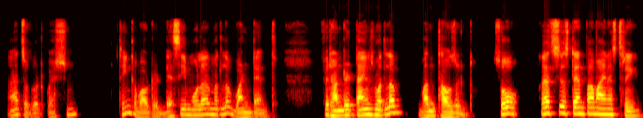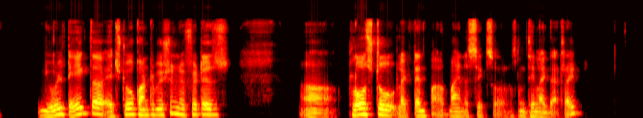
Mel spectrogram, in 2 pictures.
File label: voice message; ph calculation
